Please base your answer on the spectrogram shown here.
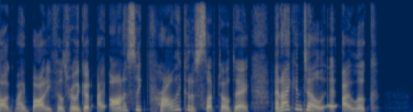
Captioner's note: none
